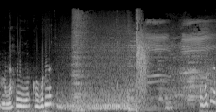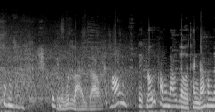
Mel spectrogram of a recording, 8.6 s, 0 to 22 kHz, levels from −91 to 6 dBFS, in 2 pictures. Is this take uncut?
yes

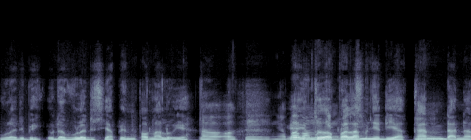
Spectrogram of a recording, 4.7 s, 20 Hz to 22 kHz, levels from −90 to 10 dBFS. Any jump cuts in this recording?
no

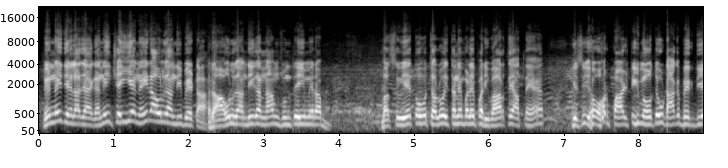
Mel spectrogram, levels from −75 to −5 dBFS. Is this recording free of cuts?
no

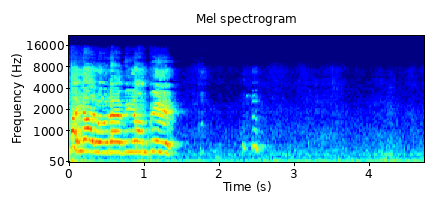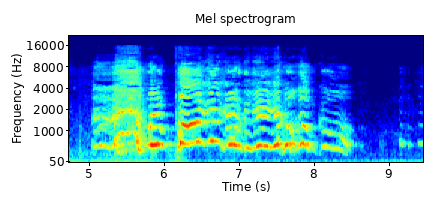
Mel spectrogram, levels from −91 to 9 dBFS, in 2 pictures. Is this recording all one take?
yes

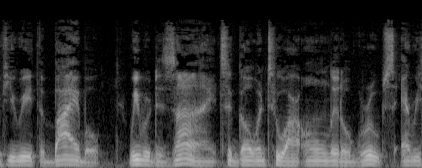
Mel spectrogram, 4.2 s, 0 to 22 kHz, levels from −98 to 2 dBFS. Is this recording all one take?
yes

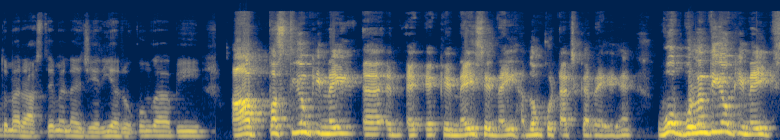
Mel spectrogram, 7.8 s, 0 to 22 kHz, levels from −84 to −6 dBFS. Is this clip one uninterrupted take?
no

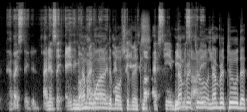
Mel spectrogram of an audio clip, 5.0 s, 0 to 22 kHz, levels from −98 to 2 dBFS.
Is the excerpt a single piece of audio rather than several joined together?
yes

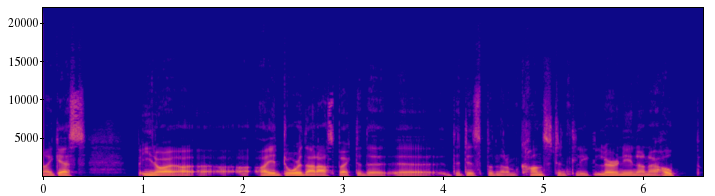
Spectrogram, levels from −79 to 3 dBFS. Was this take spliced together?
yes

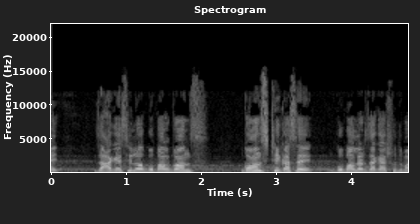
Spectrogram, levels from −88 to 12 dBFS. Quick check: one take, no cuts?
yes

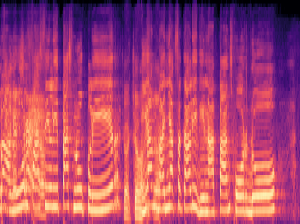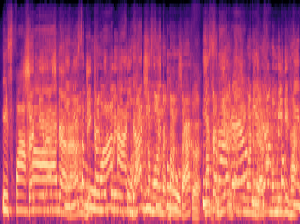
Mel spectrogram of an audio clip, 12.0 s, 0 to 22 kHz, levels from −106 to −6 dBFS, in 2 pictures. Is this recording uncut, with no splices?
yes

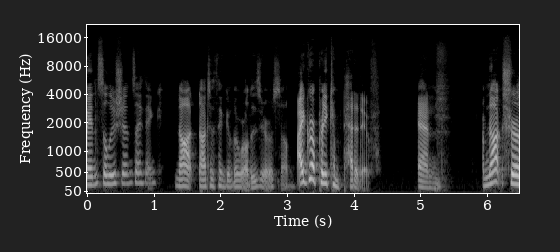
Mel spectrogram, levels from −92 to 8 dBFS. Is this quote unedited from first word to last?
no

